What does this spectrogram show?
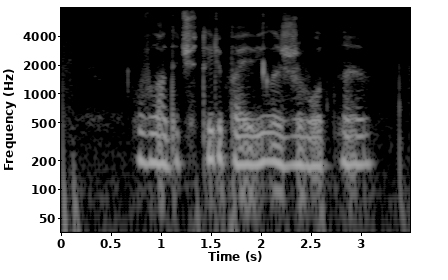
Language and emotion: Russian, neutral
